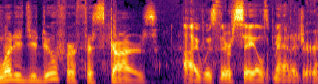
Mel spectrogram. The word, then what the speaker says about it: Fiskars: do you say that it's pronounced fiskar not fiskars like a cute cat food and how do you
